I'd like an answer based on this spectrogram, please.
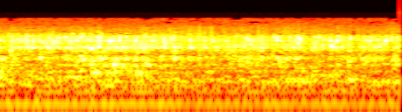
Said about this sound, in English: Now to fight my way back against this current. Oh, wait. Maybe I won't have to. There seem to be pinpoints of light up ahead. What? They're stars. Evidently, this river does flow above ground beyond the falls. Well, that's a relief.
